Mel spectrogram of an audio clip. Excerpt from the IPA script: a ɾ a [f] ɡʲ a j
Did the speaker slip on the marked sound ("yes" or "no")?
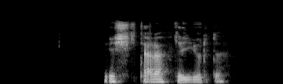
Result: no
